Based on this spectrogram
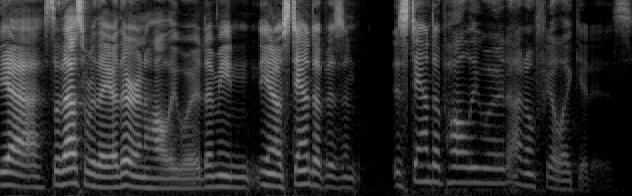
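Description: Over a silent background in a very clean recording, a woman with a Californian accent and a fairly low pitch speaks at a moderate pace, her intonation lively and her loudness swinging widely. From Los Angeles, Pacific Palisades. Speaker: comedian. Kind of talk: casual chat.

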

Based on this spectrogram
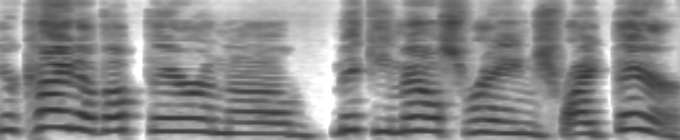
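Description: Someone uses a put-on character voice, high in pitch and at a fairly slow pace. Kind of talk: pitched up with the vocal cords.

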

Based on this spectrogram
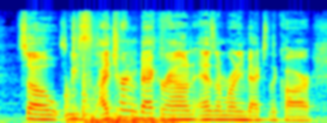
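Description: Fairly high in pitch with fairly even intonation, a man speaks over noticeable background noise. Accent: American. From Michigan, Detroit area. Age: 20s. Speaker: horror film YouTuber. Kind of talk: casual chat; storytelling.

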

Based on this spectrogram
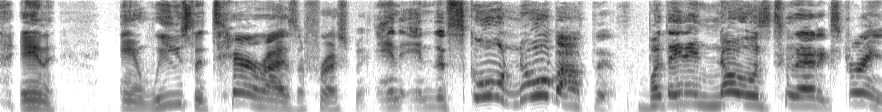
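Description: A man's high, bright, sharp voice, raised and projected, with lively intonation at a moderate pace and an American accent. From Wisconsin. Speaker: professional wrestler. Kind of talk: casual chat. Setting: studio.

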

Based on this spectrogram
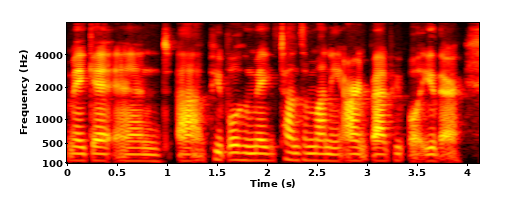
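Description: A woman speaks at a moderate pace with a very deep, low pitch. The recording is very clean, with a silent background. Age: 20s. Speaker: fitness coach and podcast host. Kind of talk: solo podcast monologue.

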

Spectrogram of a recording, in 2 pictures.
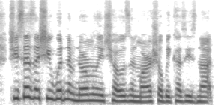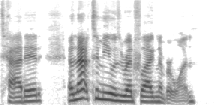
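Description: At medium pitch and a fairly quick pace, a woman talks in a normal speaking voice. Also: lively intonation, very clean recording, silent background. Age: 40s. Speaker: podcast co-host. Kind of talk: casual chat.

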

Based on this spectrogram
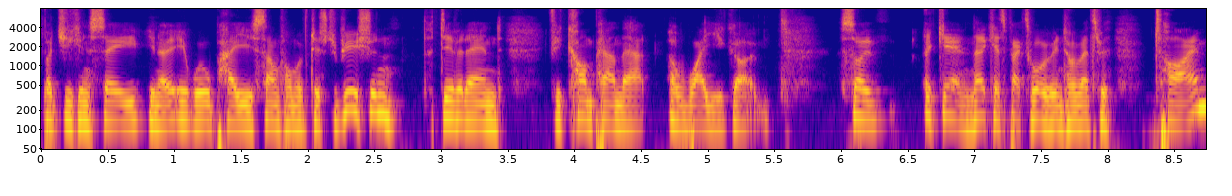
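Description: A man with an Australian accent talks very fast at a medium pitch with ordinary pitch variation. The recording is very clean, with a silent background. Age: 30s. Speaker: author and finance commentator. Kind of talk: casual chat.

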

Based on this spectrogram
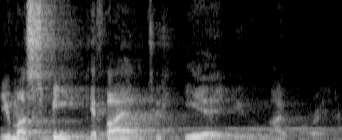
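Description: A man growls in a put-on character voice, very deep and low, at a moderate pace. A clear echo surrounds it. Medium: actual play. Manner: smooth, patronizing.

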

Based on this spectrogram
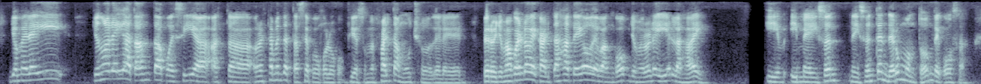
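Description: With a plain, everyday voice, a woman talks at a moderate pace, her medium pitch carried by lively intonation. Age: 30s. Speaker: poet and urban planner. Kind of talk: casual interview chat.

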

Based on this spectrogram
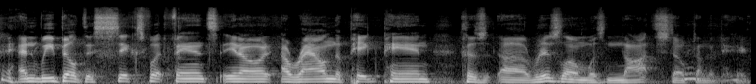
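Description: Here a man talks with a plain, everyday voice at a medium pitch, with ordinary pitch variation. His pace is fairly slow, yet he leaves hardly any pauses. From California Mojave desert, raised in Ventura. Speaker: musician and podcast host. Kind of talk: casual chat. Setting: studio.

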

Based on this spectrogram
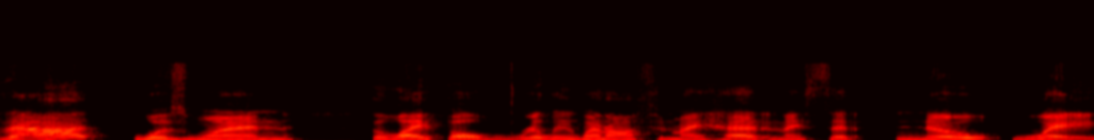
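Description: Speaking at a very slow pace over a quiet background, a woman has a bright, sharp tone, medium pitch and ordinary pitch variation. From California, Bay Area. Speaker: counselor educator. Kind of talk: casual chat.

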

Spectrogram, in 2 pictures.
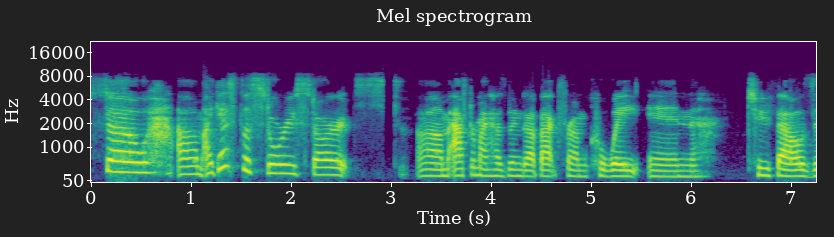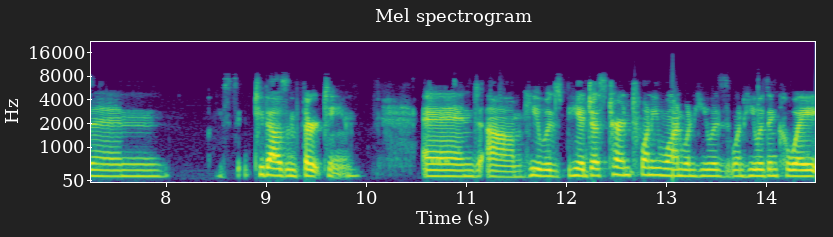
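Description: A woman with an American accent has an unremarkable speaking voice, a fairly low pitch and ordinary pitch variation. She talks at a fairly slow pace with big swings in loudness, in a dry, close sound with no echo. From Pennsylvania, near West Virginia border. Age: 20s. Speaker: content creator, military spouse. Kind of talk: interview conversation.

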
